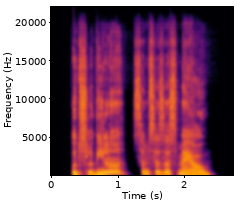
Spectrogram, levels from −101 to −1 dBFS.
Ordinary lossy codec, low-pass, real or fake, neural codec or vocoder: none; none; fake; vocoder, 44.1 kHz, 128 mel bands every 256 samples, BigVGAN v2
